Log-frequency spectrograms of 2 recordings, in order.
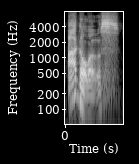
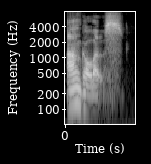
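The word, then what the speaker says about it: angelos (ἄγγελος): And where you see a double G, the lexicons inform you that it should be pronounced as an NG. So that Greek word that I would pronounce agelos, A-G-G-E-L-O-S, which is an angel, a messenger, that's why it's angel in English, because the Greeks would pronounce it angelos, right?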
